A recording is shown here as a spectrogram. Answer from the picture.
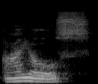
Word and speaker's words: aisles: So when you're in the grocery store, there are many aisles, and I want to point out something special about this word, the way it's spelled, A-I-S-L-E.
